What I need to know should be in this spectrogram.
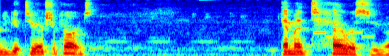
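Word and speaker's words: Amaterasu: get two extra cards Emma terasu I that's how you pronounce it um I very rarely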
